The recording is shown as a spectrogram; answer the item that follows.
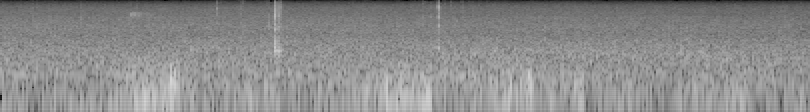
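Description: Steady outdoor background hiss with two faint sharp clicks about a second and a half and two seconds in, as a fresh pea pod is split open by hand.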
